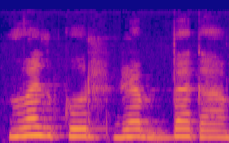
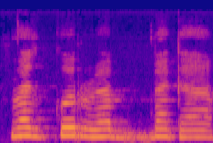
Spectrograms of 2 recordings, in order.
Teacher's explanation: تو یہاں پہ ایک را پڑھا جائے گا، را کو را میں مدغم کیا جائے گا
